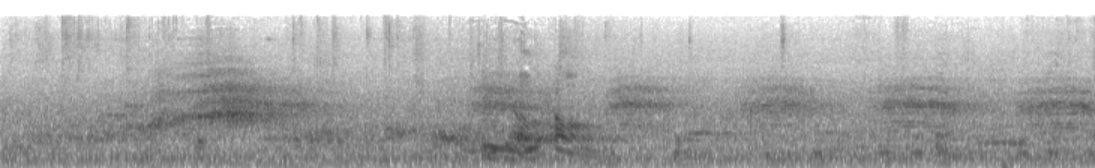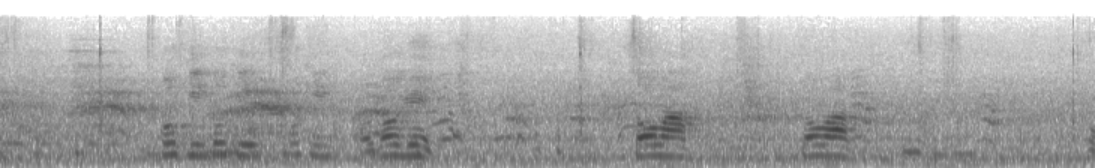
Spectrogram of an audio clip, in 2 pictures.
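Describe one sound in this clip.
A chimpanzee walks softly across grass.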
